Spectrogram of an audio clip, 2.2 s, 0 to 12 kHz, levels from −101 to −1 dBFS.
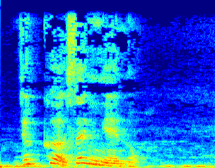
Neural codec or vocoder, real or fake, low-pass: none; real; 10.8 kHz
